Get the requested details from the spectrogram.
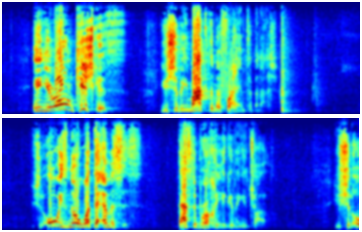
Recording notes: Shiur recorded in Yeshivas Ohr Reuven, Monsey, NY.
